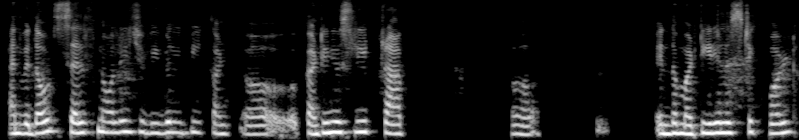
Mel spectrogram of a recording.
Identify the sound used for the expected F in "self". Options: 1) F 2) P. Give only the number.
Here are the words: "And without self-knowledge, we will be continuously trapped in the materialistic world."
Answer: 1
